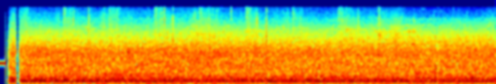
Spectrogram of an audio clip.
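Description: Steady street traffic noise: a constant low rumble under an even hiss, with no distinct events.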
